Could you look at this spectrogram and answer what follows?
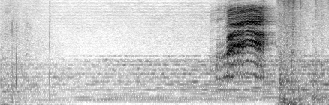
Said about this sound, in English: No! Dumb cat!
